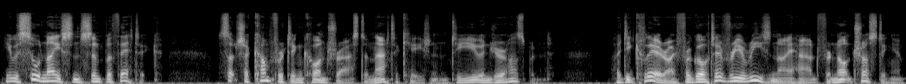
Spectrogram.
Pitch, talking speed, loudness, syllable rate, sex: 105 Hz, 185 wpm, -18 LUFS, 5.9 syllables/s, male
